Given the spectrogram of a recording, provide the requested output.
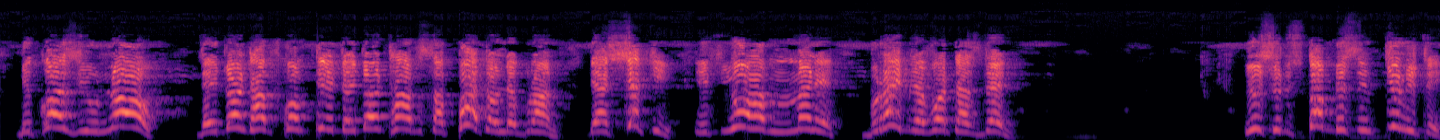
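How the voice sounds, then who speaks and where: With a raised, projected voice and an extremely high pitch, a man speaks at a moderate pace in a bright, sharp tone, with lively intonation and long, frequent pauses. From Uganda, Teso region. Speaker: aspiring parliamentary candidate. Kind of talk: heated confrontation. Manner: loud; animated.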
